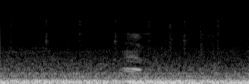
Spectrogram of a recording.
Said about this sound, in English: I just want to do a quick acceleration test joining the A30, because this is where you appreciate how quick this car is, and also what a beautiful sound it makes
